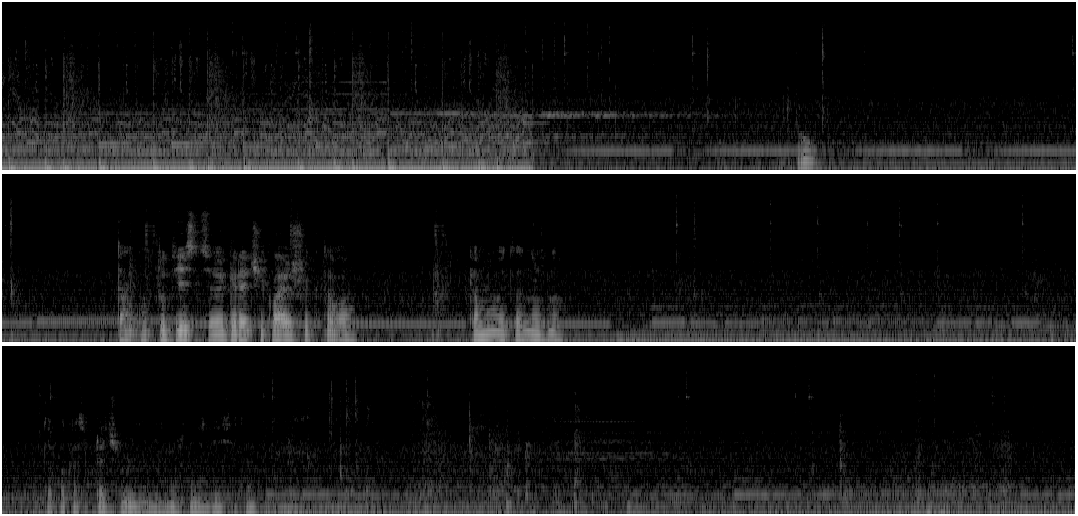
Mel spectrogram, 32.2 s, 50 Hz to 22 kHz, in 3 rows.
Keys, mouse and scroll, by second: 1.3-2.2 scroll down 1, 2.2 click, 3.1-3.9 shift+scroll down 1, 3.9 click, 4.9 scroll down 1, 5.0 scroll up 1, 5.2 right click, 5.5 click, 5.7 scroll up 1, 5.8 right click, 6.5-13.0 drag, 14.7-15.0 scroll down 1, 16.0-17.7 shift+drag, 17.7-18.0 scroll down 1, 18.1 scroll up 1, 18.4 right click, 19.3 click, 20.0-21.8 right drag, 21.8 click, 24.4-24.9 scroll down 1, 24.9 Return, 25.3 scroll up 1, 25.5 right click, 28.2 click, 30.7-32.2 right drag.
